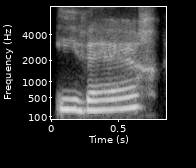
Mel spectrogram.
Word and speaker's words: hiver: Hiver. Hiver is, the R is pronounced as opposed to janvier.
